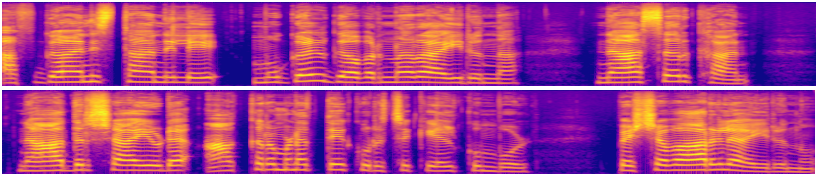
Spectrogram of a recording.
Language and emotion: Malayalam, neutral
